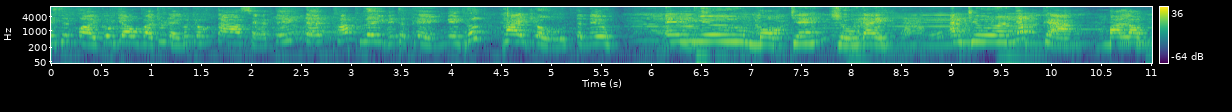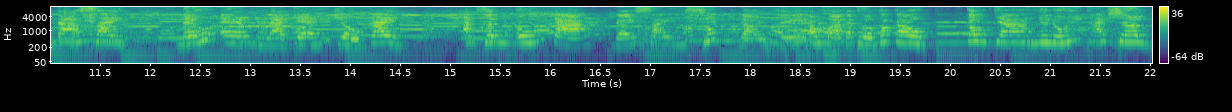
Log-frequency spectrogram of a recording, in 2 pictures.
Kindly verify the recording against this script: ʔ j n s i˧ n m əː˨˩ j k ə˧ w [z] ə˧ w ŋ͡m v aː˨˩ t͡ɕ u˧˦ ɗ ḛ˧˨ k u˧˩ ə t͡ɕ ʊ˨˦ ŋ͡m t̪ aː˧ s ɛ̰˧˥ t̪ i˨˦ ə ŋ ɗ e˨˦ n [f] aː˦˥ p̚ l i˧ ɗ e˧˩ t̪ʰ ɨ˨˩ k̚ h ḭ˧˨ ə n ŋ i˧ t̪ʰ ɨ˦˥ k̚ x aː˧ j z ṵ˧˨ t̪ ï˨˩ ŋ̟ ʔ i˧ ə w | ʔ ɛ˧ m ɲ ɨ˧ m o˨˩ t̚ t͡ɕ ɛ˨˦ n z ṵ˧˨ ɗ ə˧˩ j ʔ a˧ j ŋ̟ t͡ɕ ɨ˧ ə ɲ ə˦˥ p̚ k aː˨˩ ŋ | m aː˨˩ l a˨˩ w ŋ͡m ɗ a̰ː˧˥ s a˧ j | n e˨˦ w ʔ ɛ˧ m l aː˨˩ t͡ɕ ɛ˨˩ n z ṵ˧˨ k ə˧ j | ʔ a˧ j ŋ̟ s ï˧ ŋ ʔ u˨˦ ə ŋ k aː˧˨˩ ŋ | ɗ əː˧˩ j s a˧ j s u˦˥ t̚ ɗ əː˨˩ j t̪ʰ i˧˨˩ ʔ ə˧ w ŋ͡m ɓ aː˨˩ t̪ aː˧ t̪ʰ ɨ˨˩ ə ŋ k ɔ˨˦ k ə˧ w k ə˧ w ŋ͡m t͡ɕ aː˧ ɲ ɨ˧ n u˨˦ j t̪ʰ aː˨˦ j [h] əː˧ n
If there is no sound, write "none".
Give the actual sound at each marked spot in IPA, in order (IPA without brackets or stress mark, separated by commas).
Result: z, f, s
